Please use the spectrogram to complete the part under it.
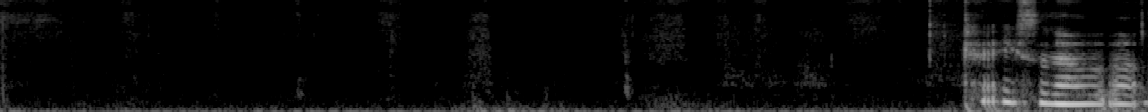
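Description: Thread rustles softly as it is pulled through crocheted yarn.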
